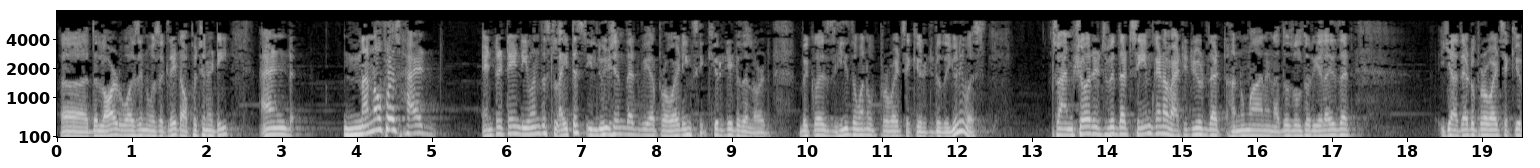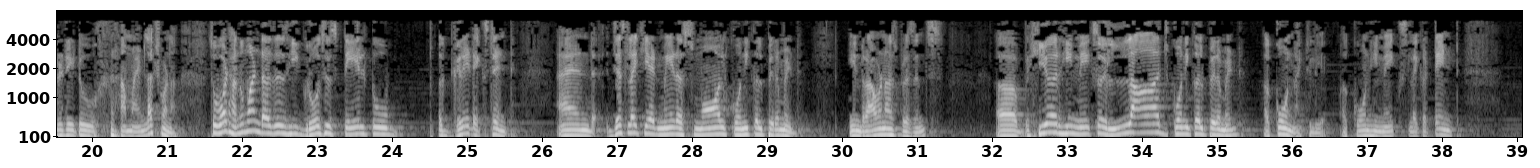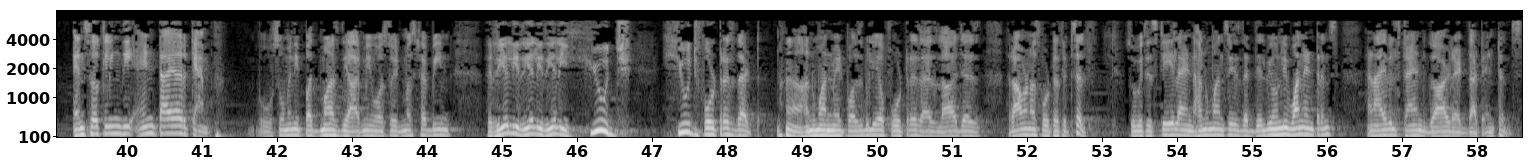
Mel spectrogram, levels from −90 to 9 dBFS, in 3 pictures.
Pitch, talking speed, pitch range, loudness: 130 Hz, 170 wpm, 115-150 Hz, -15 LUFS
